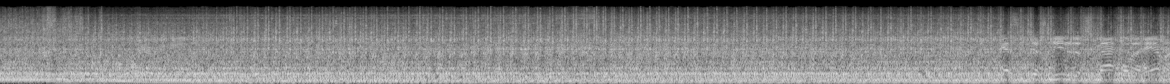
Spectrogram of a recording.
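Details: 1984 Toyota SR5 pickup, cold start after about five years sitting, after gas was added to the carb bowl and the fuel pump hit with a hammer: catches quickly, steady even idle with a bit of valvetrain clatter; running normally again.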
